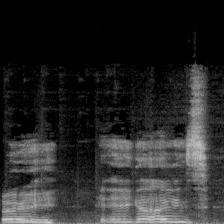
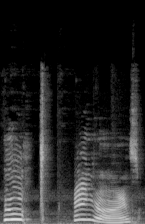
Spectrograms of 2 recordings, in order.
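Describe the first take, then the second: First: It is said in an older-sounding voice. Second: It is said in a nerdy put-on voice.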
